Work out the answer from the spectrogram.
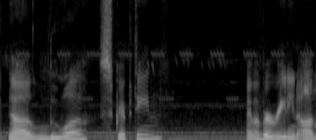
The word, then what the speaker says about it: Lua: about our scripting language it's always Lua it's never pronounced Lua so I wish more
